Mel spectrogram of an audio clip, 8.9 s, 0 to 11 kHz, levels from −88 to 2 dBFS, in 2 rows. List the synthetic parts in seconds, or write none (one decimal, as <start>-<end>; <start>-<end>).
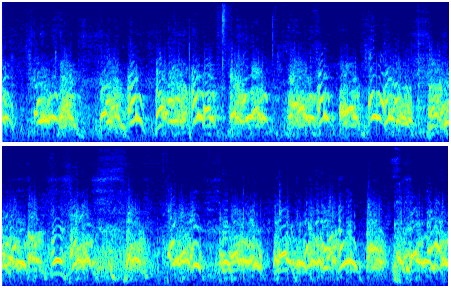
0.0-4.2; 5.3-6.7; 7.8-8.9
